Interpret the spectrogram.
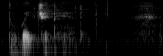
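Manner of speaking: usual speaking voice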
